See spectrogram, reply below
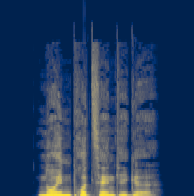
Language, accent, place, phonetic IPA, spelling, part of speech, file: German, Germany, Berlin, [ˈnɔɪ̯npʁoˌt͡sɛntɪɡə], neunprozentige, adjective, De-neunprozentige.ogg
- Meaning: inflection of neunprozentig: 1. strong/mixed nominative/accusative feminine singular 2. strong nominative/accusative plural 3. weak nominative all-gender singular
